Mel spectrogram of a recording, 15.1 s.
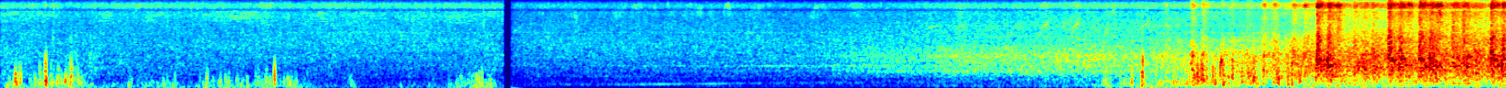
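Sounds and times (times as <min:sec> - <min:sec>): faint outdoor background: 0:00.0 - 0:15.0
train wheels on rail: 0:08.4 - 0:15.0.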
